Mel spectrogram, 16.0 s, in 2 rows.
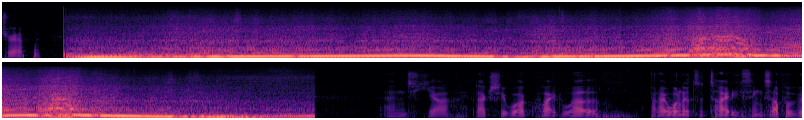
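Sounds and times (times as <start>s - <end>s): car engine revving: 0.6s - 11.2s.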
